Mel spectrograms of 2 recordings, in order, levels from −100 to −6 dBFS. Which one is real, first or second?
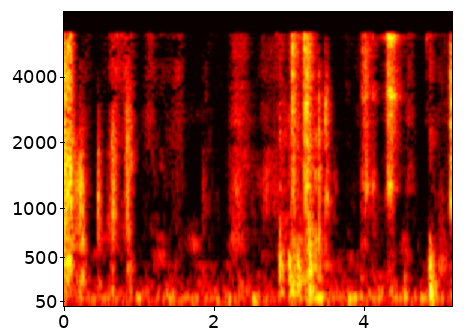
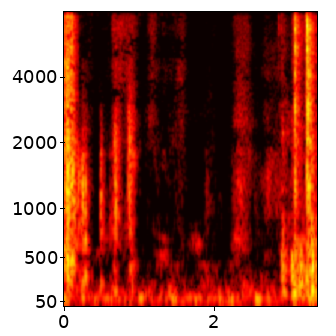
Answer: second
